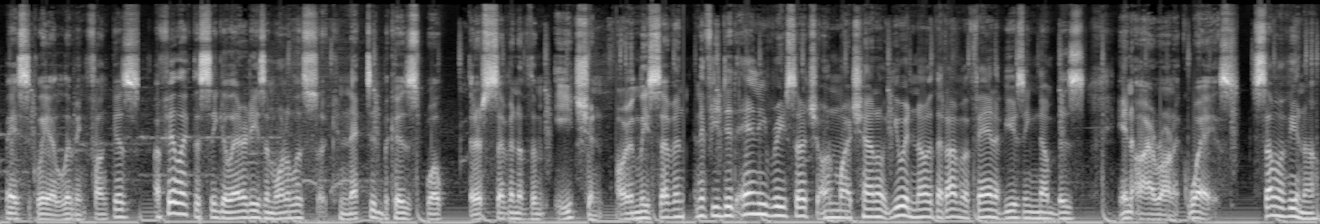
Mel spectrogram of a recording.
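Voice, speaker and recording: A man narrates and hosts a video with scripted yet casual, opinionated commentary, loaded with informal slang and swearing. His voice is lowish and brisk, and background music plays behind it.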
